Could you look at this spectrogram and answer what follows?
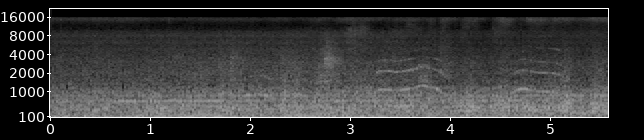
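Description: Running noise of a Yokohama Municipal Subway 3000A car with Mitsubishi GTO-VVVF inverter: a steady rumble of wheels on rail with a held hum, and wavering wheel squeals about halfway through.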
